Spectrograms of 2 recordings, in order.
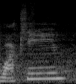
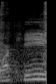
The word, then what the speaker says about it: Joaquin: And again, Joaquin, that's his name, right? Is that how you pronounce it? Yeah. Mm-hmm. Joaquin.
